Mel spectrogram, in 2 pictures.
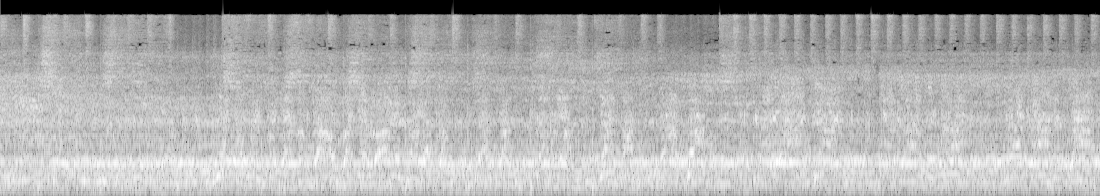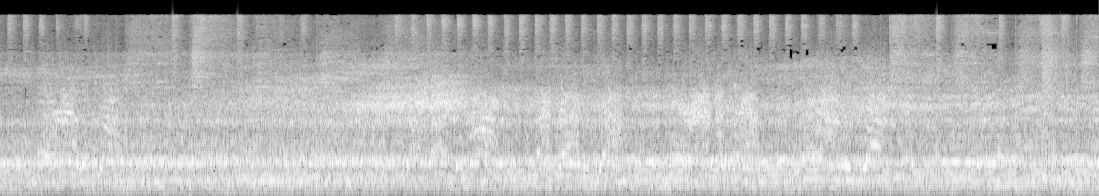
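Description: A live heavy punk/metal band playing loud and without a break: distorted electric guitars, electric bass and a pounding drum kit.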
